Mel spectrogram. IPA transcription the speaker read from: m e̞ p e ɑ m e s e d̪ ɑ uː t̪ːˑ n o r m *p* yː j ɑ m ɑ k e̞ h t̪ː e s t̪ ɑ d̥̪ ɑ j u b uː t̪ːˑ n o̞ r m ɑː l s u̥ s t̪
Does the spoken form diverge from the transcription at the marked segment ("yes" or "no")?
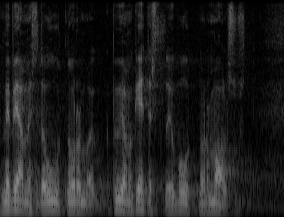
no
